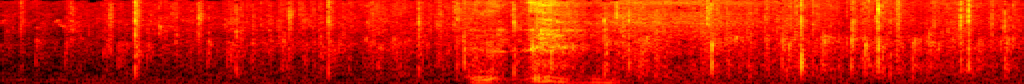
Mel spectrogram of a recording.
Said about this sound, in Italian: I think we should say a big thank you to whom has accepted this challenge here in Malta and gave life to this center. Let us do this by an applause.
